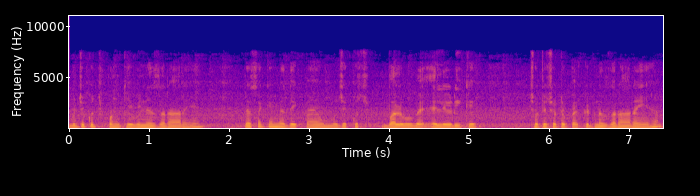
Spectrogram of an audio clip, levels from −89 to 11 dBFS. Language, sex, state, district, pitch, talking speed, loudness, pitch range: Hindi, male, Bihar, Katihar, 140 Hz, 210 wpm, -18 LUFS, 130-145 Hz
